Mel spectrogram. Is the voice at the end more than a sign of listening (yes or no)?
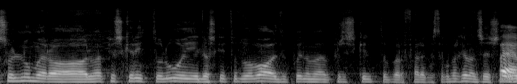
yes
